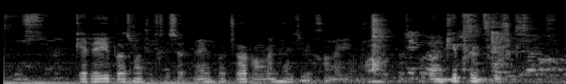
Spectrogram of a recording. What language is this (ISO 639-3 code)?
hye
